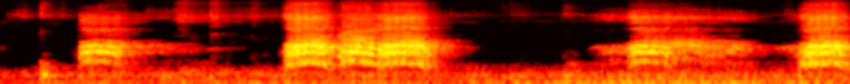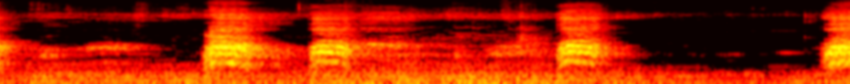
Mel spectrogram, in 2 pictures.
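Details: Crow calling in a busy series of about ten raspy caws, some paired or run together in quick doublets, over low background noise.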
